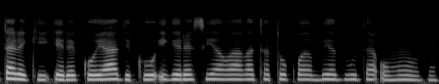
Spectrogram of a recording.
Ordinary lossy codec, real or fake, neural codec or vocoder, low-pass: none; fake; codec, 24 kHz, 0.9 kbps, WavTokenizer, large speech release; 10.8 kHz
